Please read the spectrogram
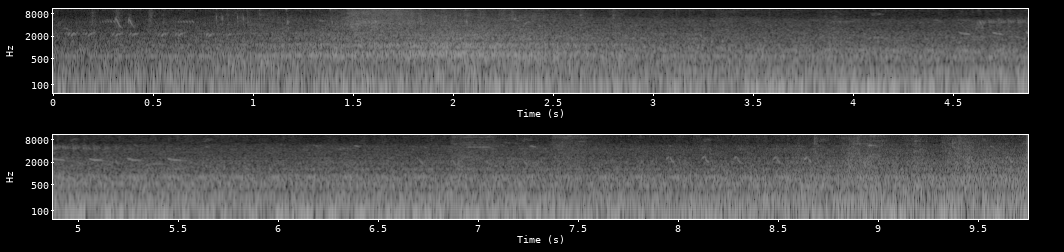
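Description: Outdoor ambience: a steady, fluttering low rumble, with a small bird chirping in short runs of quick notes in the middle and again near the end.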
